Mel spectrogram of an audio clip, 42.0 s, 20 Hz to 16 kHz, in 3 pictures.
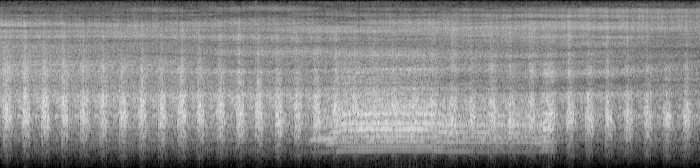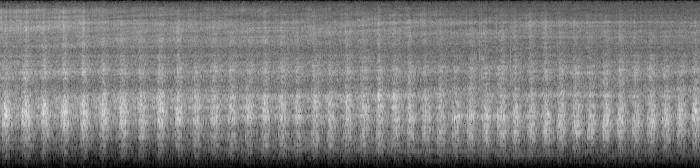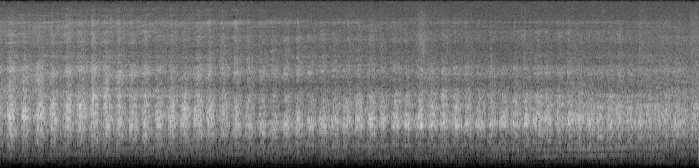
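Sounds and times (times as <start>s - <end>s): locomotive exhaust chuffs with hiss: 0.0s - 41.9s
steam whistle: 6.0s - 11.2s.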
